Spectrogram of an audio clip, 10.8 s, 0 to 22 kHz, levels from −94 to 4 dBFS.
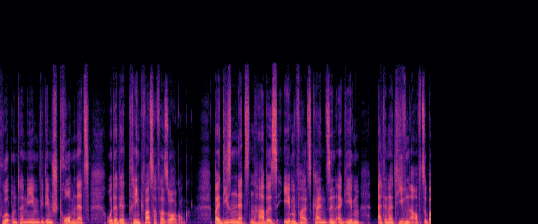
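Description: At 8.61 s the speech cuts off abruptly in an audio dropout to silence that lasts the final 2.16 s, likely from lost input while recording continued. Unlike a natural pause or fade, the gap holds silence with no room tone at all.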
